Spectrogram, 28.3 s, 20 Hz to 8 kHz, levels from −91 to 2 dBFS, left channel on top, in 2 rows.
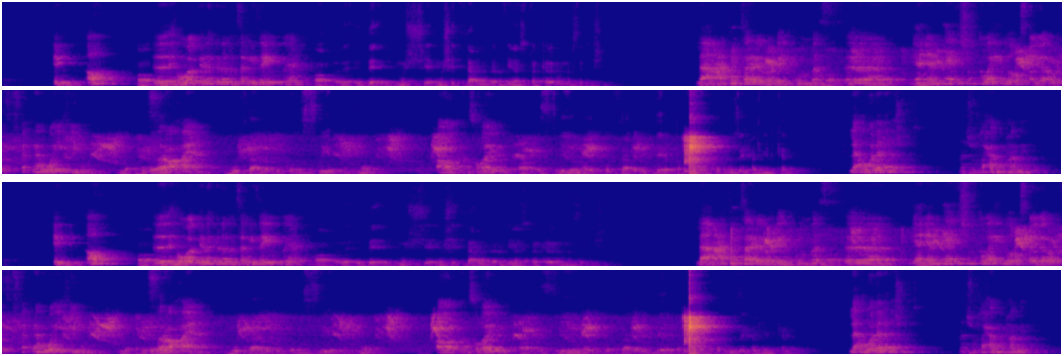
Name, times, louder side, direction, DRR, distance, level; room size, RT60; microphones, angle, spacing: voice 1, 0.7-1.4 2.0-4.0 9.2-10.9 11.2-15.4 16.2-16.8 19.9-20.8 25.4-26.2 26.9-27.8, right 1 dB, 10° right, -7 dB, 1.2 m, -46 dB
voice 2, 1.8-2.3 4.2-8.0 9.3-9.4 11.0-11.2 12.2-12.4 15.6-16.3 17.1-19.1 21.0-24.7, left 1 dB, 60° left, 3 dB, 0.5 m, -54 dB
Bird vocalization bird call bird song, 9.7-23.3, right 4 dB, 75° right, 0.7 m, -46 dB
4.7 x 2.2 x 4.1 m, 1.0 s
head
